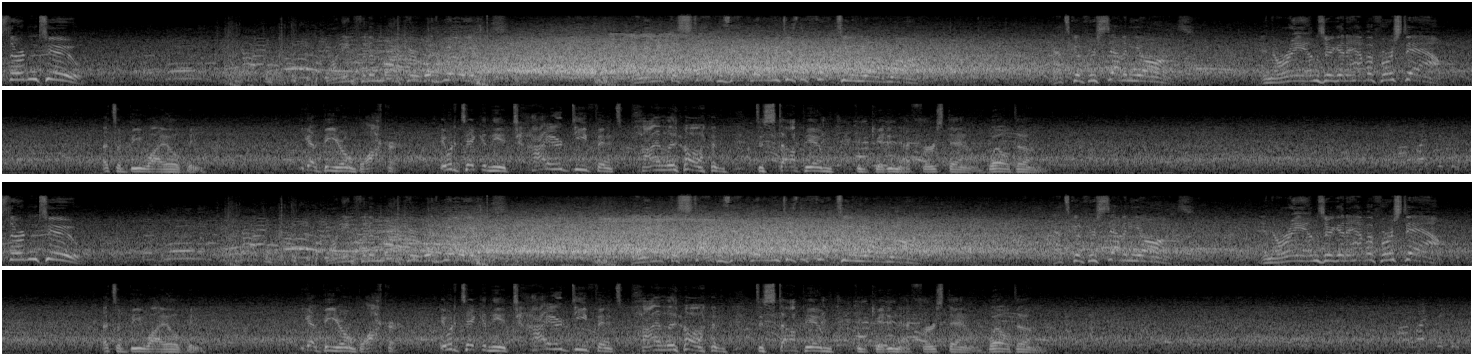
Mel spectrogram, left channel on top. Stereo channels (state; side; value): normal; both; correlation 0.35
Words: third and 2. Running for the marker with Williams. And they make the stop as that play reaches the 14-yard line. That's good for 7 yards. And the Rams are going to have a first down. That's a BYOB. You got to be your own blocker. It would have taken the entire defense piling on to stop him from getting that first down. Well done.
